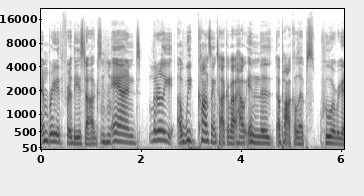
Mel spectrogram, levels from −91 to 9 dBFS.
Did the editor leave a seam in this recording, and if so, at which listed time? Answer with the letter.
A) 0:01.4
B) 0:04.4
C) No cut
A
